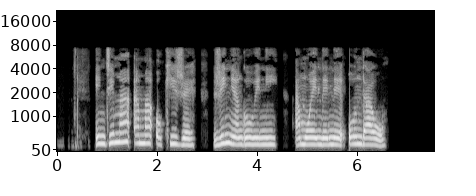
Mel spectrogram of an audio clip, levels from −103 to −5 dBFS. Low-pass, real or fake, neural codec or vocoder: 7.2 kHz; real; none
